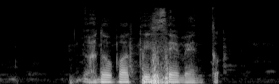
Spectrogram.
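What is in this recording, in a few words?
"advertisement", Japanese, male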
